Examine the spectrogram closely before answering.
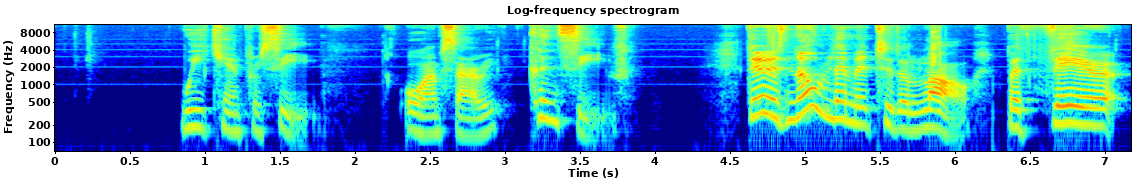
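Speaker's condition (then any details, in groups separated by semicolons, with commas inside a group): No condition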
